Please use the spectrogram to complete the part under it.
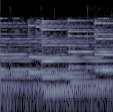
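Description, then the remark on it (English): A brief chime sound effect: bright, ringing tones that shift through a few notes and sustain for nearly two seconds at a steady, moderate level, with no voices over it. “Should I give myself a chime?”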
